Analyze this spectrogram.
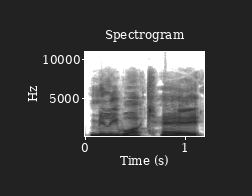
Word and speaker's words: Milwaukee: It's pronounced Milywake, which is alangquin for the good land.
